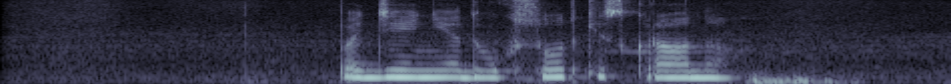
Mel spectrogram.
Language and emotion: Russian, neutral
